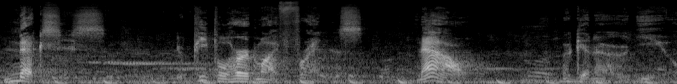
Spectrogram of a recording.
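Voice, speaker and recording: A vengeful tough in a video game, menacing and extremely slow. His pitch swings widely in a reverberant space, with clear music underneath. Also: very animated. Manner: threatening, drawn-out. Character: menacing, vengeful male bar thug.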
